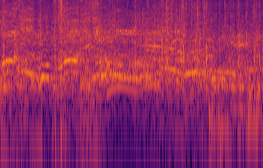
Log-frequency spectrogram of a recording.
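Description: A volleyball is spiked with a sharp smack.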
